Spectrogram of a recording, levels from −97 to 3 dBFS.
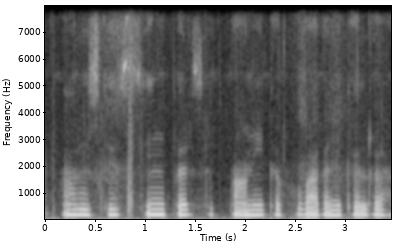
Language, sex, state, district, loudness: Hindi, female, Jharkhand, Ranchi, -15 LUFS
